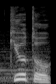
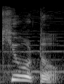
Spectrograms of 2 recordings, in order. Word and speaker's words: Kyoto: শহর বলা হয় কিওকে কিও কিংবদন্তিতে ভরপুর ইংরেজিতে এর উচ্চারণ কিও কিন্তু জাপানি ভাষায় এর উচ্চারণ হবে কিও কেউ তোর এই জায়গাগুলোই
